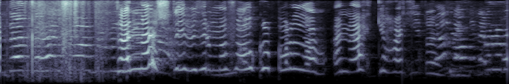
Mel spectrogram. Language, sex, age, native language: Icelandic, male, 9, Icelandic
